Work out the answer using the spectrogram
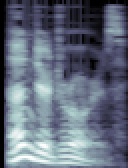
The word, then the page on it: underdrawers: British English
